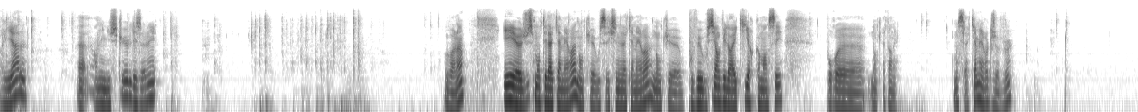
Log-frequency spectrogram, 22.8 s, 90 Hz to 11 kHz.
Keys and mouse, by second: 12.4 click, 20.6 g.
